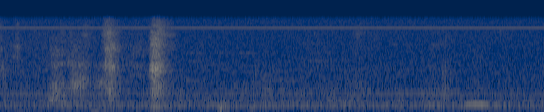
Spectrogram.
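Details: Bobo, a male Lhasa Apso lying in the sun during one of his "happy fits," gives a few brief, breathy snorting bursts in the first two seconds, then the room settles into a low steady hum.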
